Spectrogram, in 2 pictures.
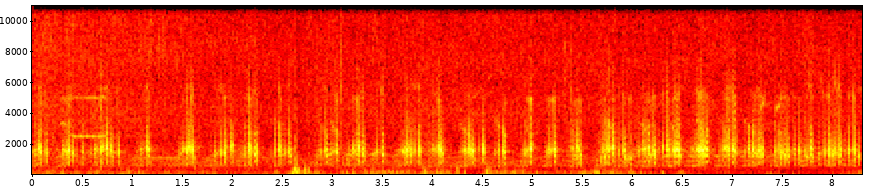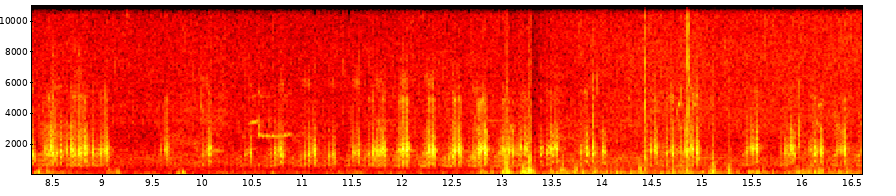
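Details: Chorus of wood frogs mating and chasing each other in a pond near a house in Blackfalds, Alberta: dense, rapid, duck-like clucking croaks overlapping continuously, with a brief lull near the middle.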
